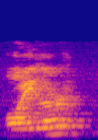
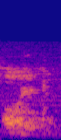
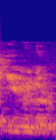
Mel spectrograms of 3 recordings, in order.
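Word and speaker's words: Euler: okay does everybody say Oiler that's how you pronounce that it's Oiler it looks like uler but it's Oiler Oiler and then a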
